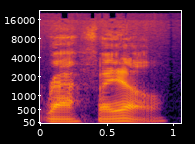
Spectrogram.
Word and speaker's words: Raphael: To pass, use the password Raphael, pronounced Raphael.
